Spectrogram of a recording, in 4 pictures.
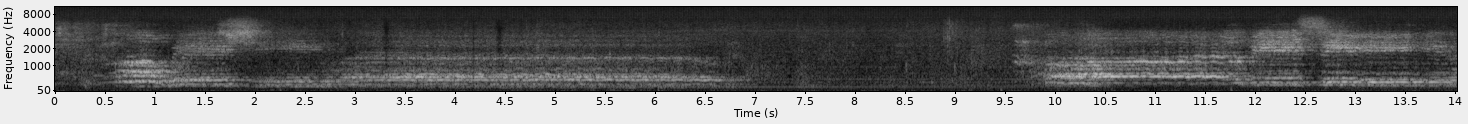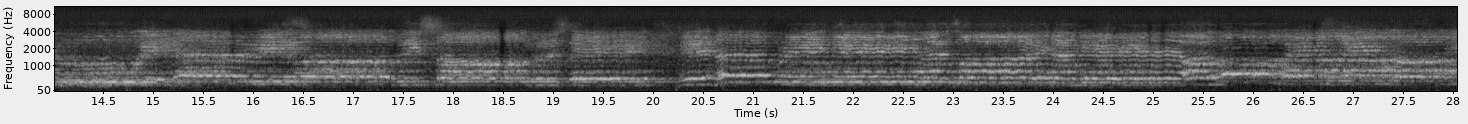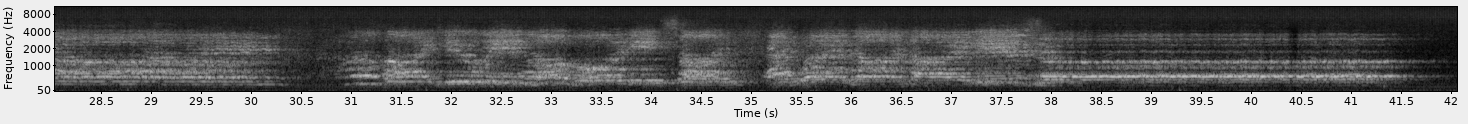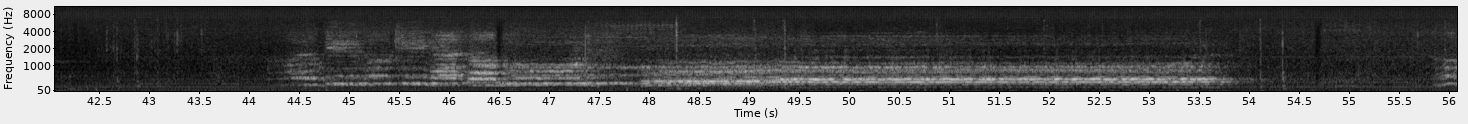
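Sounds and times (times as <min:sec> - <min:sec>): mixed choir singing: 0:00.0 - 0:07.0, 0:09.6 - 0:42.0, 0:44.2 - 0:54.2.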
